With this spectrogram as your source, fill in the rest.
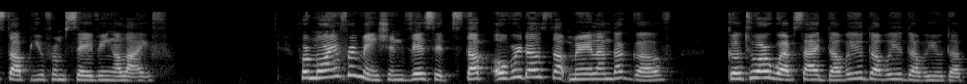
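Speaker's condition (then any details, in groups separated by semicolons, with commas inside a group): No condition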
